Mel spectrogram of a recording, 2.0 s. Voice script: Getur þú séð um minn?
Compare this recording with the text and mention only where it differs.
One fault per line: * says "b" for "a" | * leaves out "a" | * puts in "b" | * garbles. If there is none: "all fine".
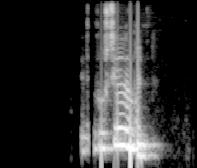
all fine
